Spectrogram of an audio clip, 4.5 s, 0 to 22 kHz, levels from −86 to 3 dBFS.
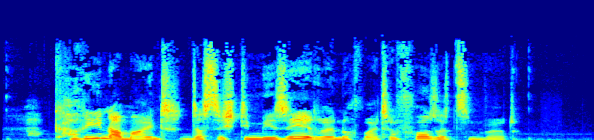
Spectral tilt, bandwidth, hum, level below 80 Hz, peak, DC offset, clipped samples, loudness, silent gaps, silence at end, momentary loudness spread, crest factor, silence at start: -3 dB/octave; 16.5 kHz; none; -56 dBFS; -2 dBFS; under 0.1%; under 0.1%; -21 LUFS; none; 0.6 s; 11 LU; 20 dB; 0.2 s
